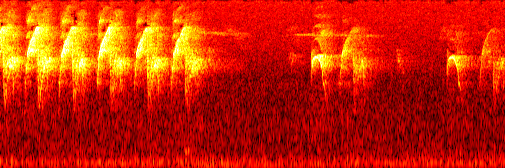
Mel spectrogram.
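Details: Bird twittering: quick series of high, sharply descending chirps in bursts, several notes per second, then fainter scattered chirps, over a steady low background rumble.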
